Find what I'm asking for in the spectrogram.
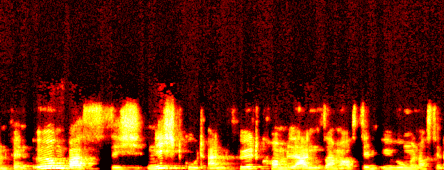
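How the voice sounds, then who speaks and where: A woman speaks at a moderate pace and medium pitch with lively intonation. It is an ordinary speaking voice. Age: 30s. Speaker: yoga teacher. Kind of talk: interview.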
